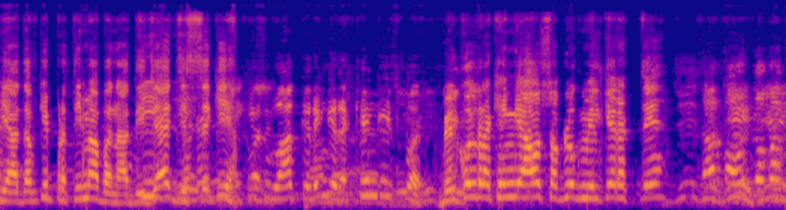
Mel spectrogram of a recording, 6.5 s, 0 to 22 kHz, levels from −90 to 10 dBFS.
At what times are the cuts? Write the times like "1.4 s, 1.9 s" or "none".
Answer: 2.0 s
